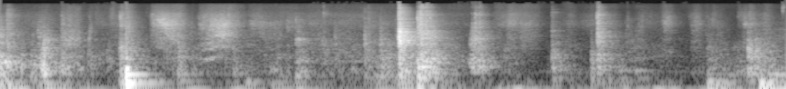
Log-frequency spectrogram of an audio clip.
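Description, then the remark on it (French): A door is opened to let a cat out, with a sharp knock of the handle and latch followed by creaking, rubbing wood and shuffling movement, then a few quieter bumps later on. No one speaks. “évidemment, attendez, je vais ouvrir au chat parce qu'il s'énerve.”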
